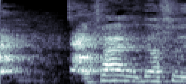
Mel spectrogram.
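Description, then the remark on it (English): A dog barks in a loud, drawn-out burst of yelping vocalizations that begins abruptly after a brief quiet moment and continues to the end. “Keep barking.”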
